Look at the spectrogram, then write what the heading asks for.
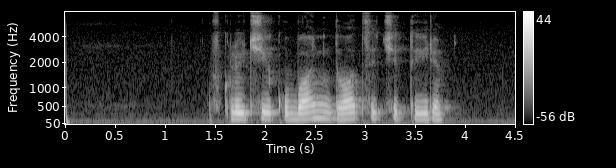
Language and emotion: Russian, neutral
